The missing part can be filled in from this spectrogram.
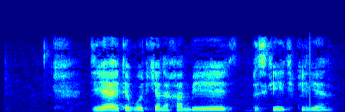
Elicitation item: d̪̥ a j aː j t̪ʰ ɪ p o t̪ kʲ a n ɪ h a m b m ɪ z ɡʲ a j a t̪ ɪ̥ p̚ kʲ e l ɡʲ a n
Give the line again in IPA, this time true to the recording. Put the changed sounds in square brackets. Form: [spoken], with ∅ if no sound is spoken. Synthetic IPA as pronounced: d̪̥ [e] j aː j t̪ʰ ɪ p o t̪ kʲ a n ɪ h a m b [b] ɪ z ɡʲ a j [e] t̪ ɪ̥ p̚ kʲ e l ɡʲ a n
